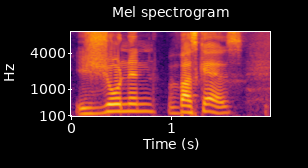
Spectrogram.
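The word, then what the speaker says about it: Jhonen Vasquez: And I'm glad to say that creator, I'm going to butcher his name, Jonen Vasquez. – Hey, okay, well, not bad. – J-H-O-N-E-N.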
